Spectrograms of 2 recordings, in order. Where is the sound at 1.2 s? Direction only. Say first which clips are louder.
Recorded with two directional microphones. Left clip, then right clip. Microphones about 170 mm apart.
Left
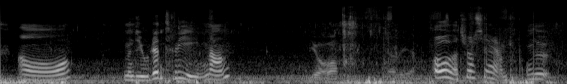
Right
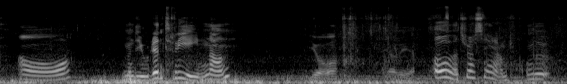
Right 1 dB; 25° right (ahead or behind).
